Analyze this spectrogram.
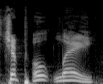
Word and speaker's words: Chipotle: Did I mispronounce that? Chakotay? Chakotay from Star Trek? Chipotle? It's Chipotle.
